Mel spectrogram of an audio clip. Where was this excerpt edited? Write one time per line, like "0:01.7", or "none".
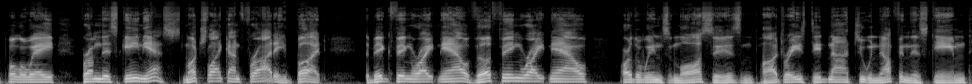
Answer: none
